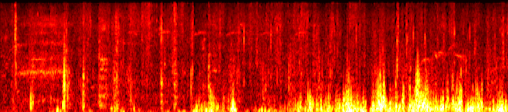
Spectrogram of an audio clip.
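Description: Footsteps running on grass: irregular thuds that come faster and louder from about halfway, over a low rumble.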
